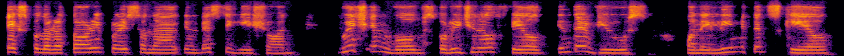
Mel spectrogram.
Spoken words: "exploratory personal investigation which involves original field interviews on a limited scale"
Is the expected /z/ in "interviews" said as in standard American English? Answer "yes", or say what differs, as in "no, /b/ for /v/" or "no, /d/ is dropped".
no, /s/ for /z/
